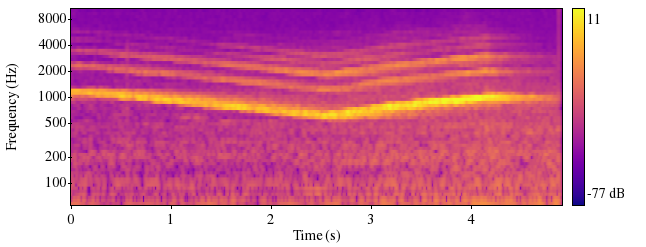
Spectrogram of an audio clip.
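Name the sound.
ambulance siren passing outside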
